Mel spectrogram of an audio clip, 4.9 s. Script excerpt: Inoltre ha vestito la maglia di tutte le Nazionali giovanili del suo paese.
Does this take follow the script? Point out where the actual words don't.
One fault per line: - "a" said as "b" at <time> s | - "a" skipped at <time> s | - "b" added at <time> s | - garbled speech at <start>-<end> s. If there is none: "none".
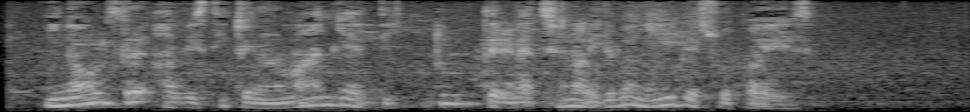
none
